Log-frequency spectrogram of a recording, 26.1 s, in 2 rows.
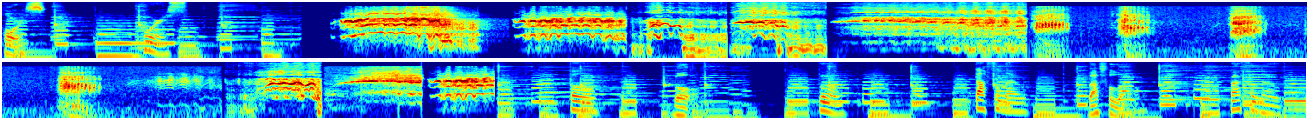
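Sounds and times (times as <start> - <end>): horses whinnying and neighing: 3.3 - 10.6, 13.6 - 18.0.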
